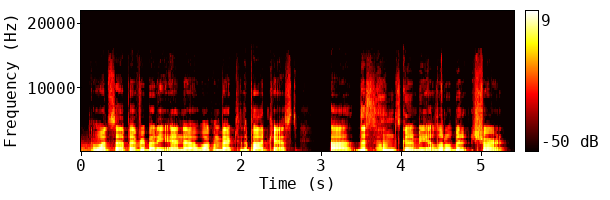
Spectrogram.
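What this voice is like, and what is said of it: Unwell, strained voice. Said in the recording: “as you can tell by my voice already, I'm not in that great shape ... my voice has been kind of in and out”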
